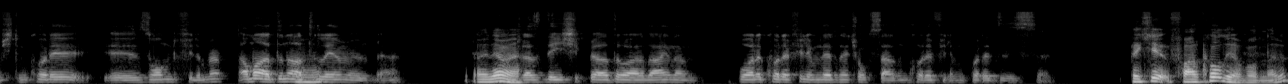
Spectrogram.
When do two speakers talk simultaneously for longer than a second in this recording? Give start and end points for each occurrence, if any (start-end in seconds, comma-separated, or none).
none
